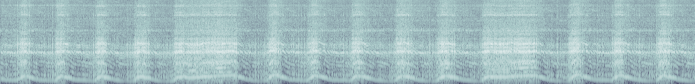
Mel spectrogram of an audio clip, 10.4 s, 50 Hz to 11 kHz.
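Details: Long-stored HPI Savage 21 nitro RC monster truck, possibly water inside, last tuned richer for winter; blips about 1.5 times a second with revs sagging and burbling between them; running very rich and needs leaning.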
